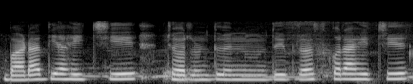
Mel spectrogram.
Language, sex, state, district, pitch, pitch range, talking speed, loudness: Odia, female, Odisha, Sambalpur, 235 Hz, 225-250 Hz, 85 wpm, -16 LUFS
